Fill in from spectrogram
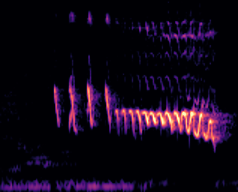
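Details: Black-naped oriole, a young bird with a big body and loud voice, gives three or four clipped, spaced notes that run into a quick, harsh, descending chatter about a second long. A faint low hum sounds underneath.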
